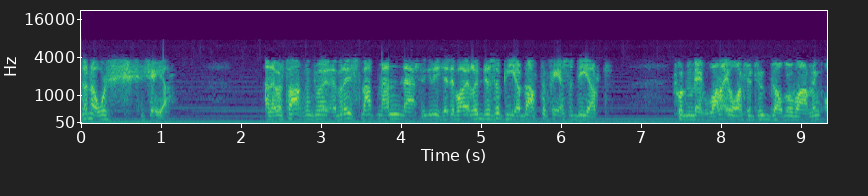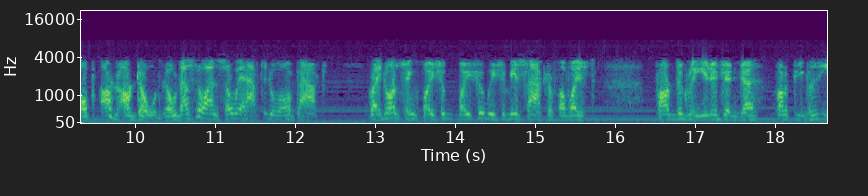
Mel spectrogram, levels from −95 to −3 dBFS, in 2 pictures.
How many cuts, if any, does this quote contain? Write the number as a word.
zero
